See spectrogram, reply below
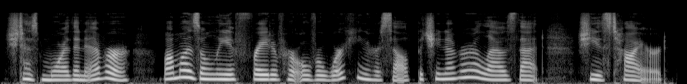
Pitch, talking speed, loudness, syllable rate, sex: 235 Hz, 185 wpm, -17 LUFS, 5.4 syllables/s, female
